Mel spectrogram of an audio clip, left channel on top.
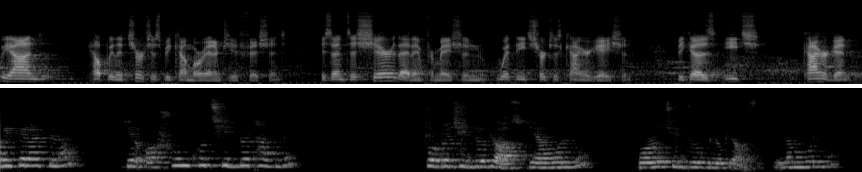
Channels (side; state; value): both; different; correlation 0.01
